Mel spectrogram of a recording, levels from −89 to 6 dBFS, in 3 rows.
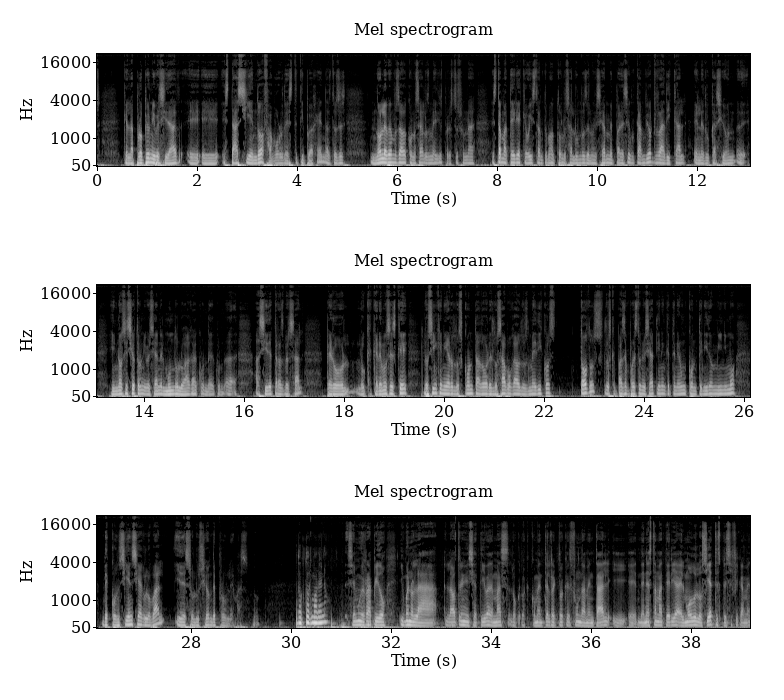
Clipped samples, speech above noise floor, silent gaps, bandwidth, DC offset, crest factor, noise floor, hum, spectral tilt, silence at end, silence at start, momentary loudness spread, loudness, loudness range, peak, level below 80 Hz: under 0.1%; 27 dB; none; over 20 kHz; under 0.1%; 20 dB; -50 dBFS; none; -7.5 dB/octave; 0 s; 0 s; 12 LU; -25 LUFS; 6 LU; -2 dBFS; -30 dBFS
